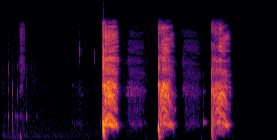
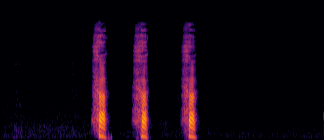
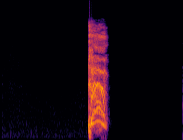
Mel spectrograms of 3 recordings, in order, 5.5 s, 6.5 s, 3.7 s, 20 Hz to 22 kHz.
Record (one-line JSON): {"three_cough_length": "5.5 s", "three_cough_amplitude": 31652, "three_cough_signal_mean_std_ratio": 0.31, "exhalation_length": "6.5 s", "exhalation_amplitude": 32082, "exhalation_signal_mean_std_ratio": 0.19, "cough_length": "3.7 s", "cough_amplitude": 31010, "cough_signal_mean_std_ratio": 0.25, "survey_phase": "beta (2021-08-13 to 2022-03-07)", "age": "18-44", "gender": "Male", "wearing_mask": "No", "symptom_runny_or_blocked_nose": true, "symptom_sore_throat": true, "symptom_fatigue": true, "symptom_headache": true, "smoker_status": "Ex-smoker", "respiratory_condition_asthma": false, "respiratory_condition_other": false, "recruitment_source": "Test and Trace", "submission_delay": "2 days", "covid_test_result": "Positive", "covid_test_method": "RT-qPCR", "covid_ct_value": 30.3, "covid_ct_gene": "N gene"}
